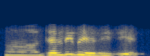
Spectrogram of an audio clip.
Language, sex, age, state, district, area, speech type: Hindi, female, 18-30, Madhya Pradesh, Gwalior, rural, conversation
